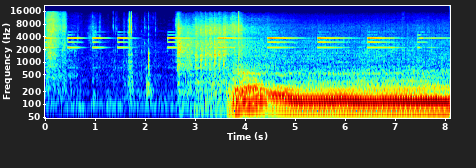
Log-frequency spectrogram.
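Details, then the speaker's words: 2008 Ford Mustang previously stuck in idle-only mode with P2 codes, now accepting throttle after a visual-inspection fix: the starter whirrs, the engine catches and revs up smoothly, then holds a strong steady hum over a beeping door chime; normal throttle response. "listen to that raw power she's a beast so that's a little better"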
